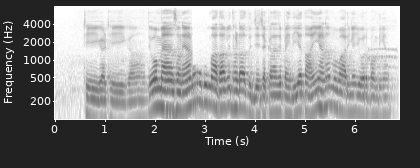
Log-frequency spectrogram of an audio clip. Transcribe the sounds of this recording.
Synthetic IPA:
ʈʰiːkɛːʈʰiːkaːt̪eːoːmɛ̃ːsʊɳ̃eaːnaːoːd̪iːmaːt̪aːʋiːt̪ʰoːɽaːd̪uːd͡ʒeːt͡ʃəkːəɾãːd͡ʒeːpɛ̃ĩːnd̪iːɛːt̪ãːiːɦɛːnaːbəmaːɾijãːd͡ʒoːɾpãːʊ̃nd̪ijãː

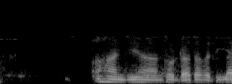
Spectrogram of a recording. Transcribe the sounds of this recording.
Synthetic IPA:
ə̰ɦãːd͡ʑiːɦãːt̪ʰoːɗaːt̪aːʋəd̪ʱiːaː

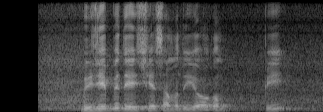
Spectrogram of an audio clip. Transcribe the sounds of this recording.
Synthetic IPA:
bid͡ʑe̞ːpːid̪e̞ːɕijɐsɐmɐd̪ijo̞ːɡɐmpi

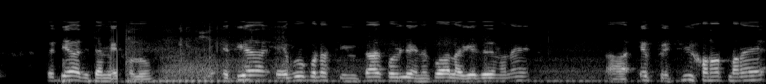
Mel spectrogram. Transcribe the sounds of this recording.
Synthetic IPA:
tetijaːzitamitholʊ̃ | etijaejbʊɹkɔtasintaɹkoɹilɛenekuwalaɡɛzɛmanɛ | ejpʰɹitikʰɔnɔt̚manɛ

